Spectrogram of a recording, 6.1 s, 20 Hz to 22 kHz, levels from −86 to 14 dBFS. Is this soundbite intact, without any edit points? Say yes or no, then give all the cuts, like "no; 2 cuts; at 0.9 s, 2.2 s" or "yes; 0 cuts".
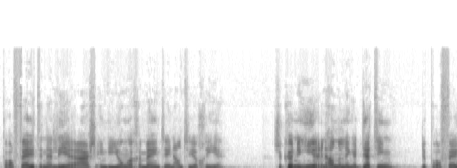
no; 1 cut; at 3.5 s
